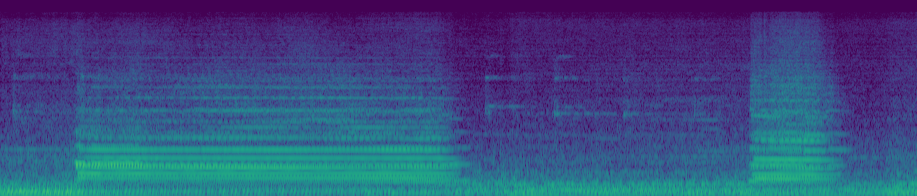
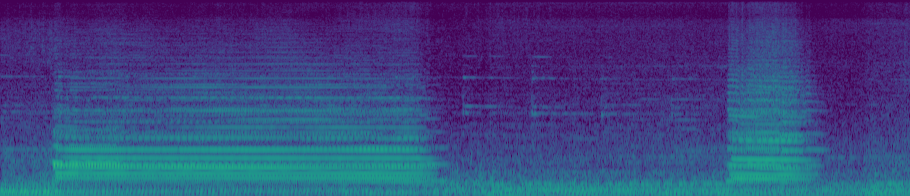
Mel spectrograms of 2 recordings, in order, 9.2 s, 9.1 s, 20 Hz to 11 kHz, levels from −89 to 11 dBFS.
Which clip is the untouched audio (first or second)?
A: second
